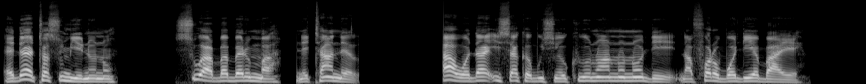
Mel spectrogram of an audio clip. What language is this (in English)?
Akan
